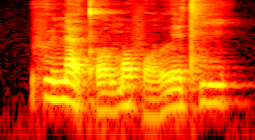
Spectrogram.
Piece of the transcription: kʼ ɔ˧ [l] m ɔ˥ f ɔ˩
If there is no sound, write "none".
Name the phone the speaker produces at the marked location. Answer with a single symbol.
l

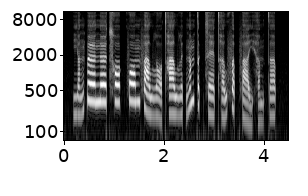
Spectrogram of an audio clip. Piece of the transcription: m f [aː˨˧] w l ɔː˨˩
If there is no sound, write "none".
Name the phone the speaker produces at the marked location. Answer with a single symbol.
aː˨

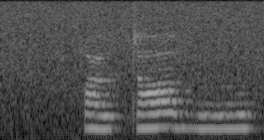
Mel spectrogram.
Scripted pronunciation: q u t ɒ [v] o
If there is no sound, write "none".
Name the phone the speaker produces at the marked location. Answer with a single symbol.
v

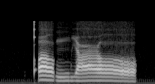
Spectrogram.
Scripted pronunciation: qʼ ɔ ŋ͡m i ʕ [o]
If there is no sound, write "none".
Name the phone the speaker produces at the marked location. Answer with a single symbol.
ɔ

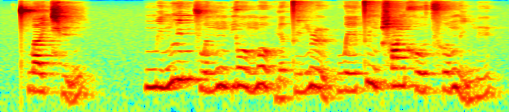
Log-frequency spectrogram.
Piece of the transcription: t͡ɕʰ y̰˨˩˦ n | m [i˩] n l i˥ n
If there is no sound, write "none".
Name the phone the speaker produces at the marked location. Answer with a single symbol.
i˧˥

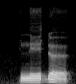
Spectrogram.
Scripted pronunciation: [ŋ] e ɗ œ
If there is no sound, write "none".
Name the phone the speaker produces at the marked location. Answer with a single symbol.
n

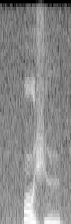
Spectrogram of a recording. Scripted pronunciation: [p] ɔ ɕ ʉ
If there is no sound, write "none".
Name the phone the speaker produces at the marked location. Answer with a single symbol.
p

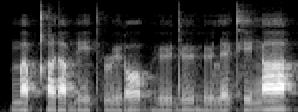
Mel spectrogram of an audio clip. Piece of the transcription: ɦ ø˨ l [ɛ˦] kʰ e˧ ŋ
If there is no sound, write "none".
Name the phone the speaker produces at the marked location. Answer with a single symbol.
ɛ˨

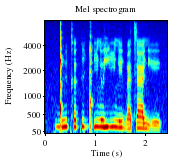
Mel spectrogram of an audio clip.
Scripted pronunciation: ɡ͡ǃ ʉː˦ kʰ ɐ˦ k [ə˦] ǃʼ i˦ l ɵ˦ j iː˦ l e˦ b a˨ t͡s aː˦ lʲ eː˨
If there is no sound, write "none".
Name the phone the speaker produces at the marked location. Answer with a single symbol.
ɨ˦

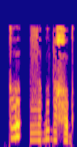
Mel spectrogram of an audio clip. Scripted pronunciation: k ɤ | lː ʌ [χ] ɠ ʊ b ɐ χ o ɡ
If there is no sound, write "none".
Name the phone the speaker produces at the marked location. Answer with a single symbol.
none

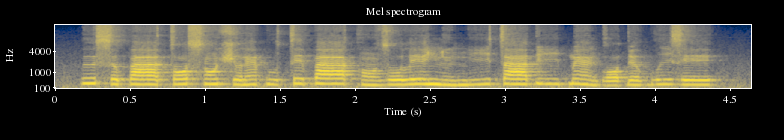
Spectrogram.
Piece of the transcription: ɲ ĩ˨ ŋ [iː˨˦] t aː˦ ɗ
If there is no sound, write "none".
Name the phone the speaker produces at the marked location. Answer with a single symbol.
iː˨˦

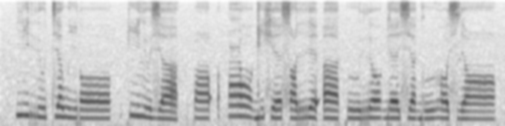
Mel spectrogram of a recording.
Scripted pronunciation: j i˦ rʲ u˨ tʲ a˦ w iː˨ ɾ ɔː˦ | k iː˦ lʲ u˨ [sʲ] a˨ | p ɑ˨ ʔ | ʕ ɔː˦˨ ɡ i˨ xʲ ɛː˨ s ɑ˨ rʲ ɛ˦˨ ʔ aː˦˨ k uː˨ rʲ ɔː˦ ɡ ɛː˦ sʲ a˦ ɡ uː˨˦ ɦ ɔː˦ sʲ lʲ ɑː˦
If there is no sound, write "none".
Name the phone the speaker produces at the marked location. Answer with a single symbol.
zʲ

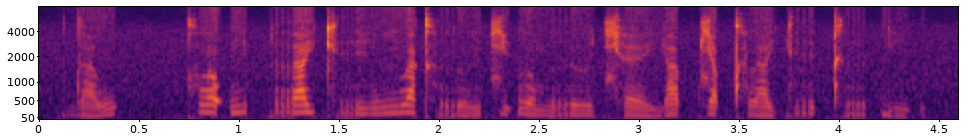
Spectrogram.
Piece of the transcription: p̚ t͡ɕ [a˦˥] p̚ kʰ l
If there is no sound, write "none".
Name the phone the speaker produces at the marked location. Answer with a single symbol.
a˥˩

